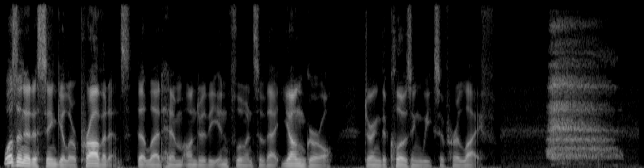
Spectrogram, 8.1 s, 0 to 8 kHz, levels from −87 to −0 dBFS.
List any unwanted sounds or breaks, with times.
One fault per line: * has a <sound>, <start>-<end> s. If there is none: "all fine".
* has a sigh, 6.8-7.8 s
